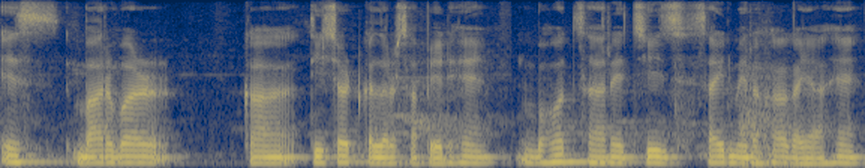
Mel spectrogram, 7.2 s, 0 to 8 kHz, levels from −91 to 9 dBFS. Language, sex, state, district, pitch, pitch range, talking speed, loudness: Hindi, male, Arunachal Pradesh, Lower Dibang Valley, 105 Hz, 100-110 Hz, 135 wpm, -17 LUFS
